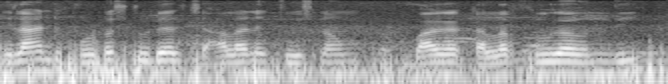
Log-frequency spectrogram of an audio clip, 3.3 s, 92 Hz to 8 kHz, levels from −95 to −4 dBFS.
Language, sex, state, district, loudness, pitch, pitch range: Telugu, male, Andhra Pradesh, Anantapur, -15 LUFS, 150 Hz, 140-160 Hz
